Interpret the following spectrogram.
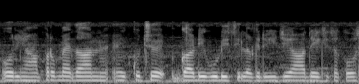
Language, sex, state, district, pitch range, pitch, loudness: Hindi, male, Uttar Pradesh, Shamli, 180-185 Hz, 185 Hz, -17 LUFS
